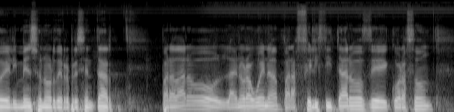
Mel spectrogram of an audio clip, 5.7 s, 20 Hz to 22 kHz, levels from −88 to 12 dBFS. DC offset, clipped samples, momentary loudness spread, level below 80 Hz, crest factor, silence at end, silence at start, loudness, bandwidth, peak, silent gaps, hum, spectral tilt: under 0.1%; under 0.1%; 8 LU; -48 dBFS; 12 dB; 0.25 s; 0 s; -13 LUFS; 15 kHz; 0 dBFS; none; none; -8.5 dB/octave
